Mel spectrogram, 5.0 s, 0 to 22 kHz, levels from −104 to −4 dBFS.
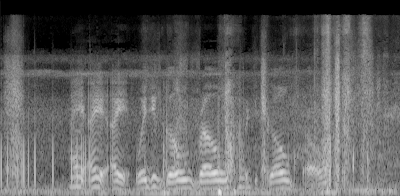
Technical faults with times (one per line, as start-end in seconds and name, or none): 0.01-1.12 train of clicks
